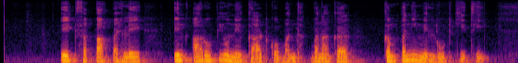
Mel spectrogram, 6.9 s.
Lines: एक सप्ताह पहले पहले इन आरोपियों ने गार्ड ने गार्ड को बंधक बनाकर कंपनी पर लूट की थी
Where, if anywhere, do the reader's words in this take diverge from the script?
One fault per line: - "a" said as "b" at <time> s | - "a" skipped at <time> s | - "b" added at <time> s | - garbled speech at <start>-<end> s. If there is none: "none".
- "पहले" skipped at 1.8 s
- "ने गार्ड" skipped at 3.5 s
- "पर" said as "में" at 5.5 s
